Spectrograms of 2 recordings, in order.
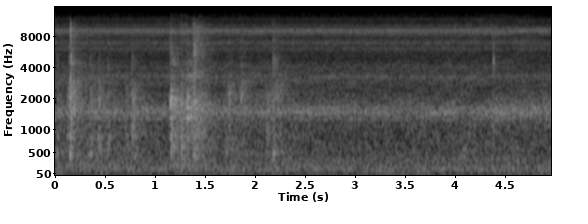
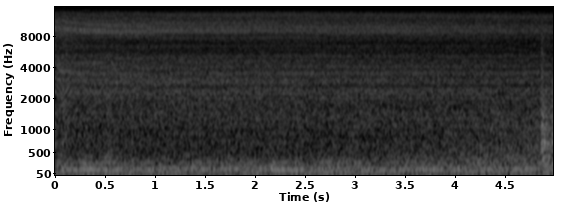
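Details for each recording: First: Pneumatic thermostat, likely reverse acting, hissing constantly regardless of the dial setting: a steady unbroken air hiss from cracked, brittle tubing, with a few handling clicks over it. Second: Pneumatic room thermostat that was hissing constantly, after refitting and testing; set to full cold, a soft steady hiss of air venting with no sputter or pulsing: normal air bleed.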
